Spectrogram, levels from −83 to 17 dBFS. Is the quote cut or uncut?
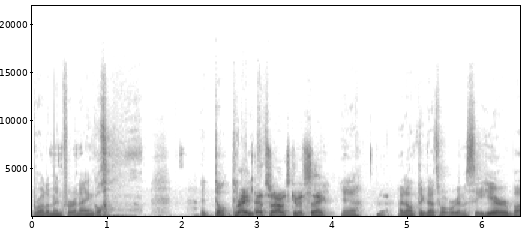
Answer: cut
